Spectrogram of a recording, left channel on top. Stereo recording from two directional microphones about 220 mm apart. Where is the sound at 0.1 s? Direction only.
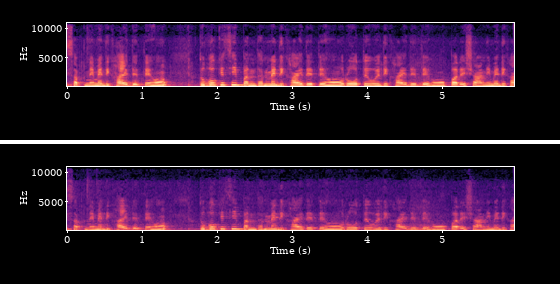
40° left (ahead or behind).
